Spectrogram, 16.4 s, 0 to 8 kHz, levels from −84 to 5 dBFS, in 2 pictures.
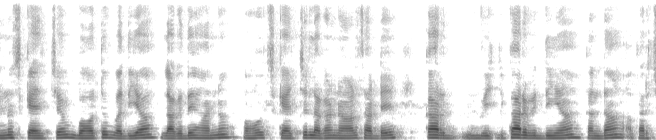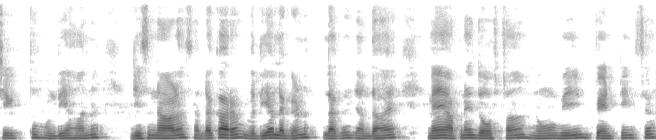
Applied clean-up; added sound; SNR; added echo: neural mask model Resemble Enhance denoiser.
